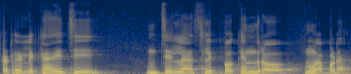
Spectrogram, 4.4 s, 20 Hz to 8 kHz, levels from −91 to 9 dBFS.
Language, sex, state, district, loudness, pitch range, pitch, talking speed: Odia, male, Odisha, Nuapada, -16 LUFS, 130-155 Hz, 140 Hz, 95 wpm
